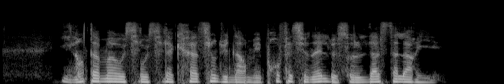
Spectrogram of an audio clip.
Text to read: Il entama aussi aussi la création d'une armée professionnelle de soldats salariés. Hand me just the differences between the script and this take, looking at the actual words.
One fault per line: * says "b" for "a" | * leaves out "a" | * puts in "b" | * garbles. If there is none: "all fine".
all fine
